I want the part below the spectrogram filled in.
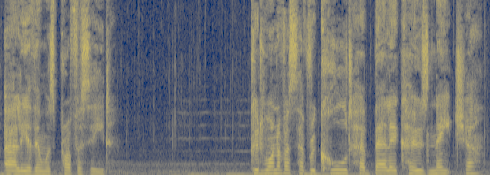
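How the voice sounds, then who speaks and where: An actress playing a stern, solemn ancient guardian spirit in a video game, formal, stately and reproving. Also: female voice, mid-range voice, steady tone, a little fast, close to an everyday voice. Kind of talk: archaic, formal game drama. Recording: music playing behind the voice.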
